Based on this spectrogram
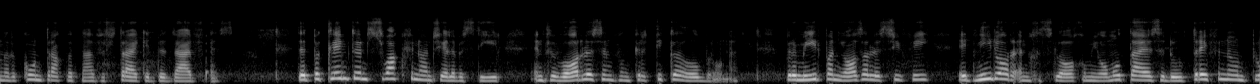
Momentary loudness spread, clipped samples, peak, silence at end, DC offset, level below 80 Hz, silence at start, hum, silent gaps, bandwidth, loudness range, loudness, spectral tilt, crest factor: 13 LU; under 0.1%; -8 dBFS; 0 s; under 0.1%; -68 dBFS; 0 s; none; none; 9.2 kHz; 3 LU; -26 LUFS; -7 dB/octave; 18 dB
